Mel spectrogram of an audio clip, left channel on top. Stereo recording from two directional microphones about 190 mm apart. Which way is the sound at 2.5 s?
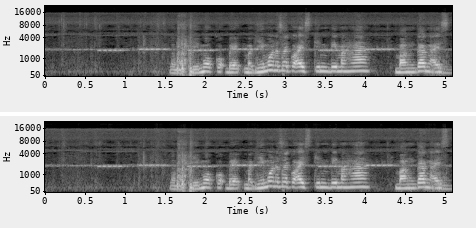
15° left (ahead or behind).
